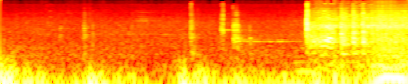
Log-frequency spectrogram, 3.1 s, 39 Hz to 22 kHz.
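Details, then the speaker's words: V6 car with a deliberately drained battery, jump-started using a JF-EGWO F40 jump starter: quiet clicks, then a quick crank and the engine catches at once, settling into an even idle, a normal healthy start. "all right so as you can hear the vehicle started but what you want to do is you want to leave the car running for maybe 20 minutes so that the alternator can recharg"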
